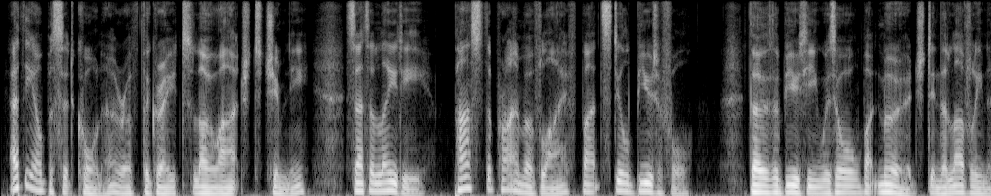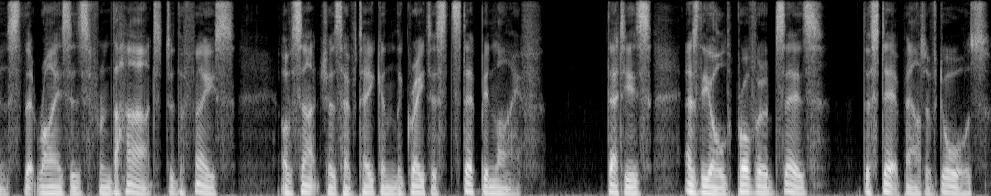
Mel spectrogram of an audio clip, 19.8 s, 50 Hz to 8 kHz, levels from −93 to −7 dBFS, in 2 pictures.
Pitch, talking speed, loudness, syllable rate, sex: 100 Hz, 180 wpm, -20 LUFS, 4.8 syllables/s, male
